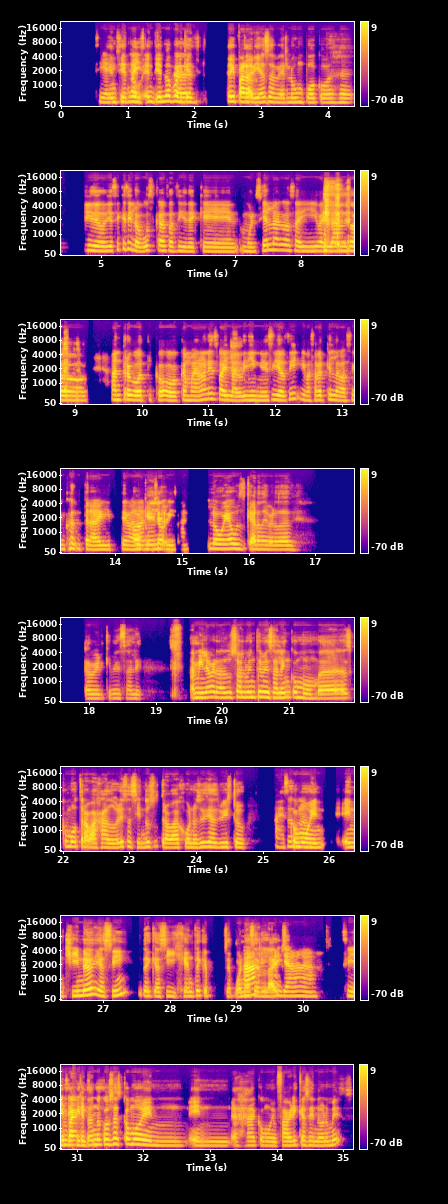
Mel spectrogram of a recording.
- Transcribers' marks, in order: unintelligible speech; chuckle; other noise; snort
- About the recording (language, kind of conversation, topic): Spanish, podcast, ¿Qué pasos seguirías para una desintoxicación digital efectiva?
